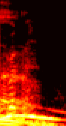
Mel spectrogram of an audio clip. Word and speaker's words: Brooklyn: So Brooklyn is a Dutch word. Mm. And it's really Breuklyn. So it is Brooklyn. Spell it Brook.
